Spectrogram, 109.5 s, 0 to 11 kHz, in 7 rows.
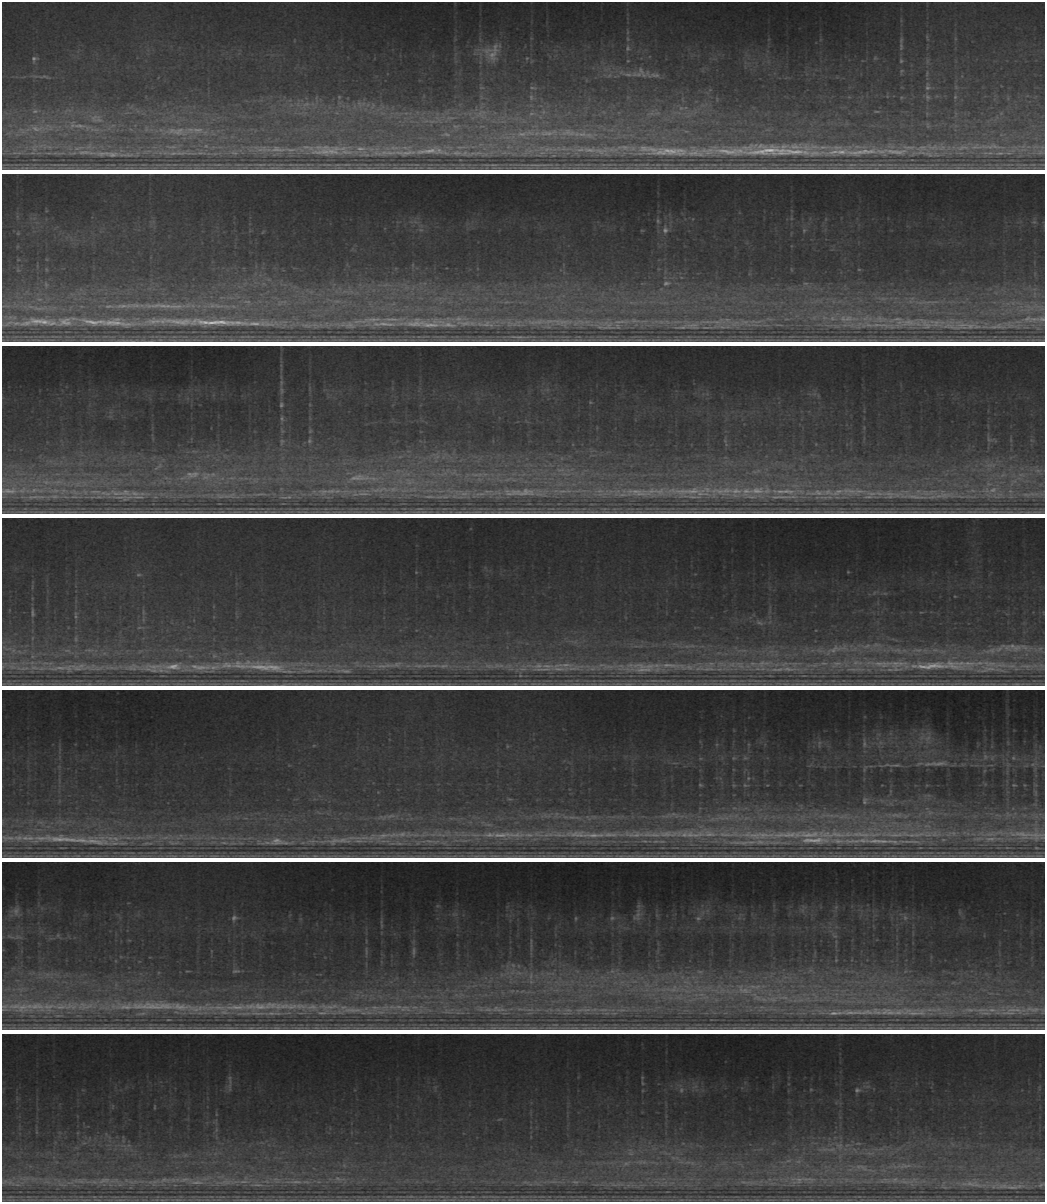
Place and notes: workum: marina - the city, the country & me: mic in metal box trolley
stormy night (force 5-7), mic in a metal box trolley
the city, the country & me: june 23, 2013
